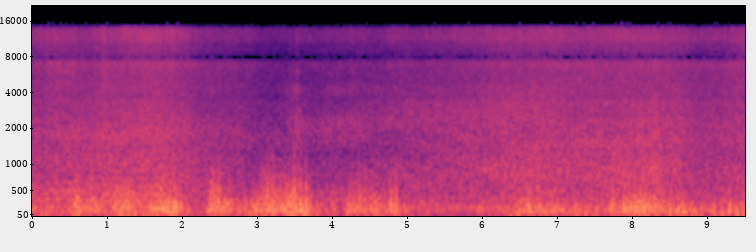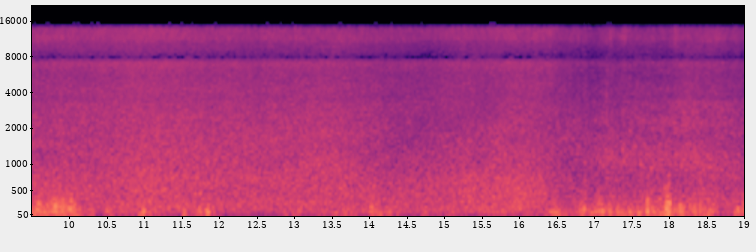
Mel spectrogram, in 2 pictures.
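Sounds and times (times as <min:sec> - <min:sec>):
ocean surf washing on beach: 0:00.0 - 0:19.0
wind buffeting microphone: 0:00.0 - 0:19.0.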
